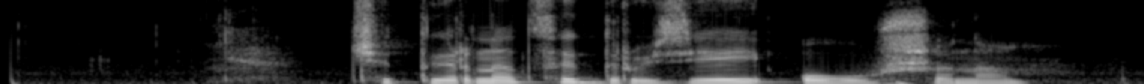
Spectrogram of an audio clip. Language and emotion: Russian, neutral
